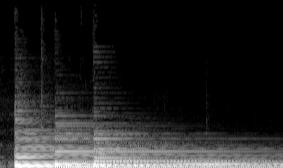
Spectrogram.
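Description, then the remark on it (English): Three notes are plucked in quick succession on a Spanish-sounding guitar, building a full chord with deep bass and bright treble tones. They then ring on together in a long, slowly fading sustain on both trebles and basses, with no talking. “But I love the sound character of this guitar the most.”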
